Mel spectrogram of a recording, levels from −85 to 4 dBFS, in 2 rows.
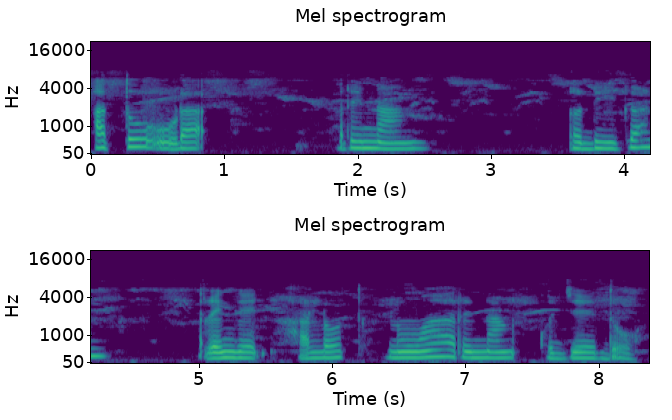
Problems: constant background noise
